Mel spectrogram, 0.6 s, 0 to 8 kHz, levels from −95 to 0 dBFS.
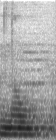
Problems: none marked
